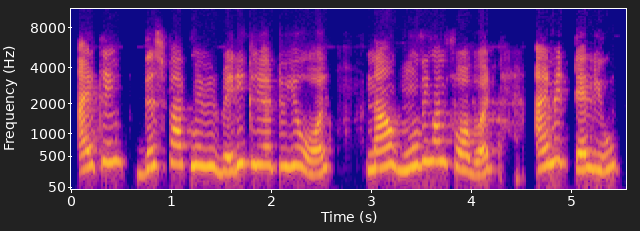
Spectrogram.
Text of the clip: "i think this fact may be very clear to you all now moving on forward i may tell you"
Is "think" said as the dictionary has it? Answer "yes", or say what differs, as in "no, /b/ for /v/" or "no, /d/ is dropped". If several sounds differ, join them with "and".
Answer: no, /t/ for /θ/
